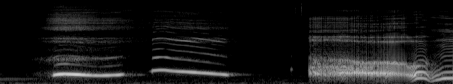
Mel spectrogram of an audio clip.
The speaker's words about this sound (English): See if you can find some space between your ribs by reaching up on one side and yawning. And the other side.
